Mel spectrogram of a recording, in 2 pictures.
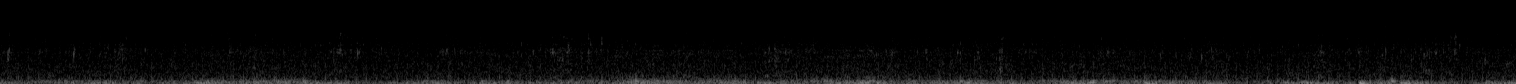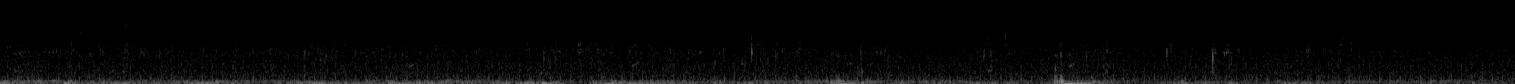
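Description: Sevylor inflatable kayak under way on calm water: a low rumble of wind and water on the GoPro microphone, with faint scattered splashes and drips from paddling. Two louder bumps stand out, one about halfway through and one near the end.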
